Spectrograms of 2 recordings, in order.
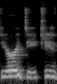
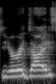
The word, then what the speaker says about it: Eurydice: his lover Eurydice, which there's a few different ways to say her name and I liked Eurydice's best. Eurydice is how some people say it. I feel like Eurydice is way more fun to say.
